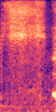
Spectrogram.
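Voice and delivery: imitated sharp "shh"; mock shushing. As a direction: shush someone as if in public. Retelling him shushing her.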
